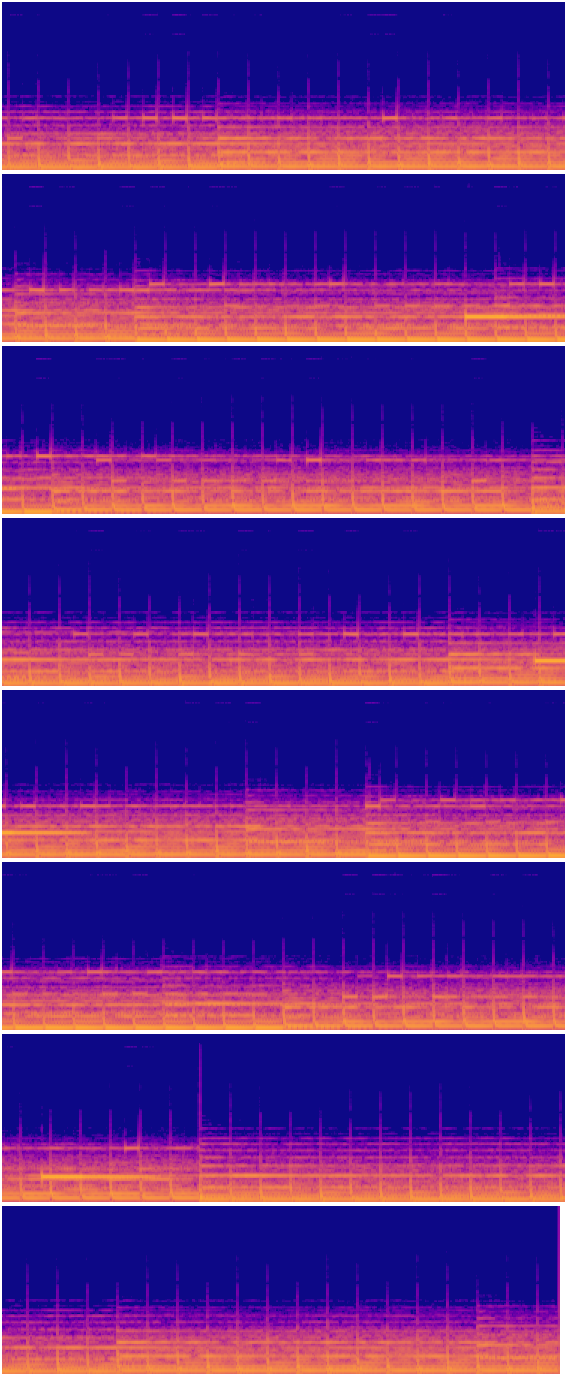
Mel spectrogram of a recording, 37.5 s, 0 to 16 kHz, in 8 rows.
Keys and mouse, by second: 0.7 e, 2.2 KP_7, 2.8 a, 3.3 right click, 3.9 right click, 4.5 right click, 5.2 e, 5.6 click, 6.8 click, 7.5-8.6 right drag, 8.4 f, 8.5 a, 9.2 z, 9.4 z, 9.6 click, 10.5 click, 10.5 KP_3, 11.8 KP_7, 12.3-13.3 right drag, 13.3 e, 14.9 e, 16.6 right click, 16.8 KP_3, 17.3 click, 18.1 KP_7, 18.3 right click, 18.6 e, 19.9 a, 20.3 ctrl+r, 20.7 click, 21.1 g, 22.3 click, 23.9 g, 24.8 right click, 25.0 f, 25.1 a, 25.3 z, 25.7 click, 26.6 click, 26.6 right click, 27.5 KP_3, 28.0-29.8 drag, 29.9 a, 30.5 click, 31.6 click, 32.2 KP_7, 33.5 right click, 33.7 click, 34.8 e, 35.9 KP_3, 36.4 click.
